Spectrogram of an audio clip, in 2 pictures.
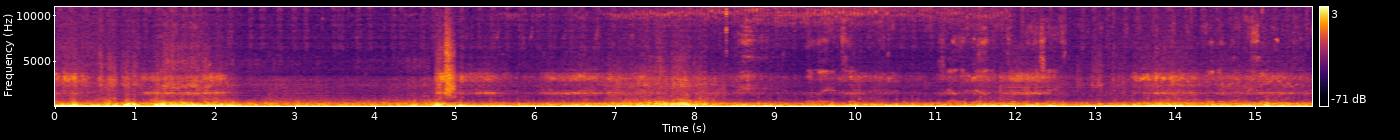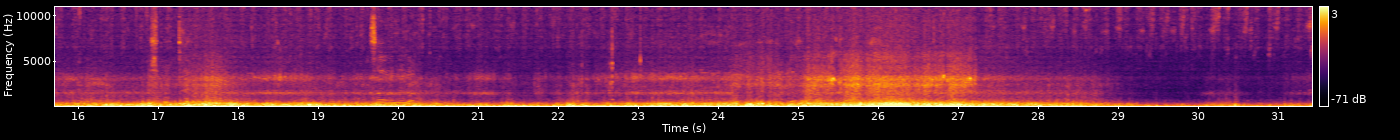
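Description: Wind buffeting the camera microphone during a tandem paraglider flight: a loud low rumble that swells and eases in gusts every few seconds.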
